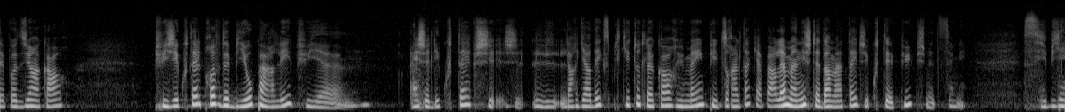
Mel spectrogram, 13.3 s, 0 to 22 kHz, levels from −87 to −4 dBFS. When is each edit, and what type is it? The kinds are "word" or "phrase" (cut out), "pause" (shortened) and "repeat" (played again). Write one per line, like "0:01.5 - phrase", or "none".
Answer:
none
